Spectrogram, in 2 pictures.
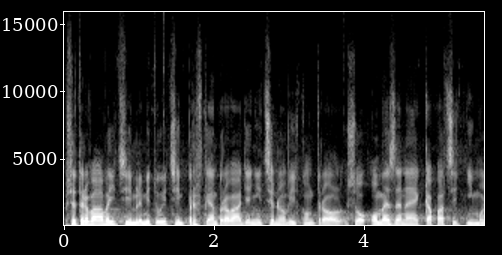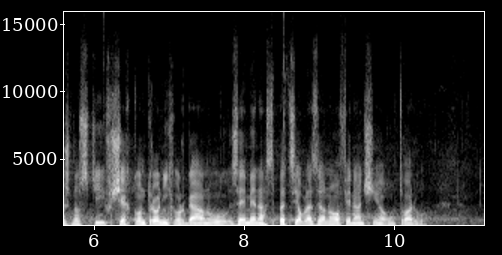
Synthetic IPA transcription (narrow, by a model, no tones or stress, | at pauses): pr̥ɛt̪r̩vaːvajiːt͡siːmlɪmɪt̪ujiːt͡siːmpr̩fkɛmpɾo̞vaːɟɛɲiːt͡sɛno̞viːxko̞nt̪ɾo̞lso̞wʔo̞mɛzɛnɛːkapat͡sɪt̪ɲiːmo̞ʒno̞scɪfʃɛxko̞nt̪ɾo̞lɲiːxʔo̞ɾɡaːnuːzɛjmɛːnaspɛt͡sɪalɛzɛnoɦofɪnant͡ʃɲiːɦo̞ʔuːt̪vaɾṵ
